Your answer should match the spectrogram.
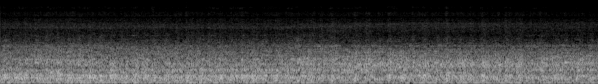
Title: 21355 - Leak in seal caused bad bearings / loudness during spin.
